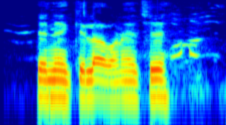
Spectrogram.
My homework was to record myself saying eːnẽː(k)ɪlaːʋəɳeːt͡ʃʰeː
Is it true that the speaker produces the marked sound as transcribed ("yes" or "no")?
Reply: yes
